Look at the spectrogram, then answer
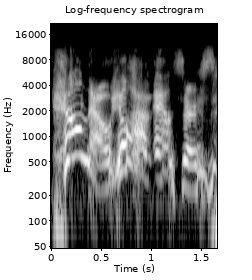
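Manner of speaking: very high, loud, fired-up angry outburst. Recounting stomping off toward someone, the speaker quotes themself; retelling an angry outburst. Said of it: "start stomping off in the direction".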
